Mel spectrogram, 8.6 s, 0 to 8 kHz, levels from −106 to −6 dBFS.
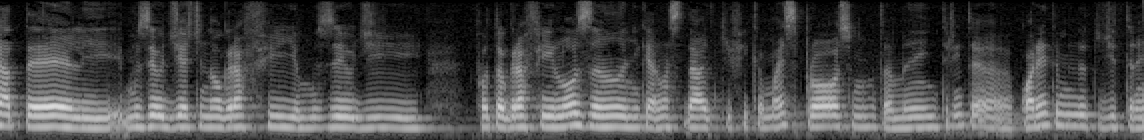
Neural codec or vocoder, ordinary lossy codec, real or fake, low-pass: none; none; real; none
